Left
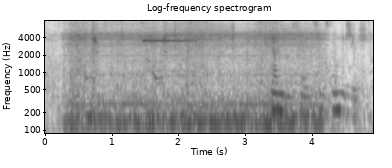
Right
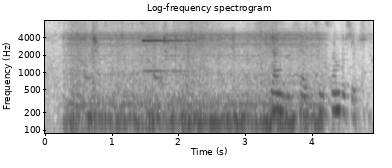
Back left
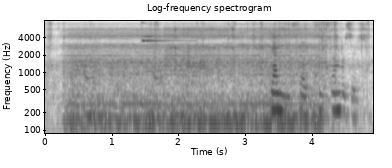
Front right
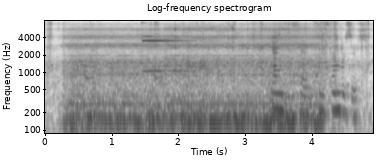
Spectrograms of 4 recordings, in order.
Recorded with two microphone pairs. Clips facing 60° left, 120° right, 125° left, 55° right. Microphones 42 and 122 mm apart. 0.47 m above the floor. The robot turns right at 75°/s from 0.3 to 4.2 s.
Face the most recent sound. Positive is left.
turn(degrees=-150)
